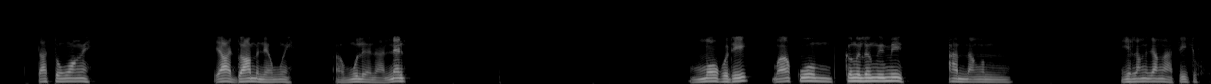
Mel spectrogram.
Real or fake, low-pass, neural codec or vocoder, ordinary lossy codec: fake; 3.6 kHz; codec, 16 kHz, 8 kbps, FunCodec, trained on Chinese and English, 25 frames a second; none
